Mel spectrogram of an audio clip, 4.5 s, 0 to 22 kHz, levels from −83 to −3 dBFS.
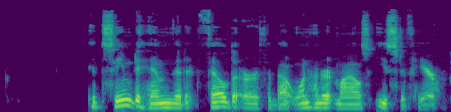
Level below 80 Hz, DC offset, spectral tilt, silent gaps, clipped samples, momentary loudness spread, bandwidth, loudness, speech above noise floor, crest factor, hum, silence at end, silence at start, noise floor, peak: -60 dBFS; under 0.1%; -4.5 dB/octave; none; under 0.1%; 7 LU; 16 kHz; -21 LUFS; 63 dB; 20 dB; none; 0.1 s; 0.9 s; -84 dBFS; -2 dBFS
